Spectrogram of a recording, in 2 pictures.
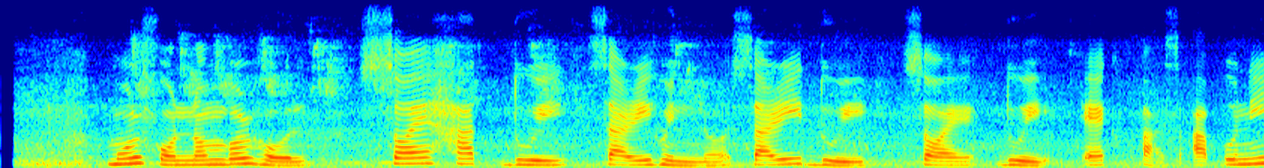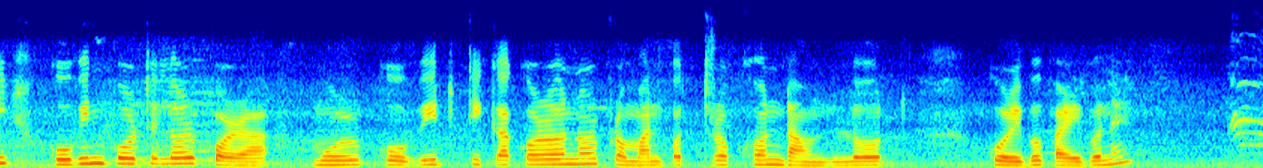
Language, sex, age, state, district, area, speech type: Assamese, female, 18-30, Assam, Kamrup Metropolitan, urban, read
